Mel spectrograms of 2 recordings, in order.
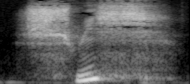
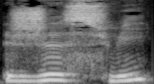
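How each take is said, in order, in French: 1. Il est resserré en une seule syllabe courte. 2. Les deux syllabes sont prononcées en entier et séparément.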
